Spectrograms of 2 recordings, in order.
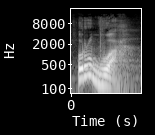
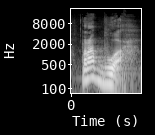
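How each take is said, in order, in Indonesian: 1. Vokal pertama adalah u. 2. Vokal pertama adalah a. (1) "dengan didommah ra-nya" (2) "dengan fathah pada huruf ra-nya"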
